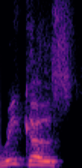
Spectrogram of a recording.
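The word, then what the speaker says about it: HRECOS: the mouthful we call ricohs the h is silent it took me a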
